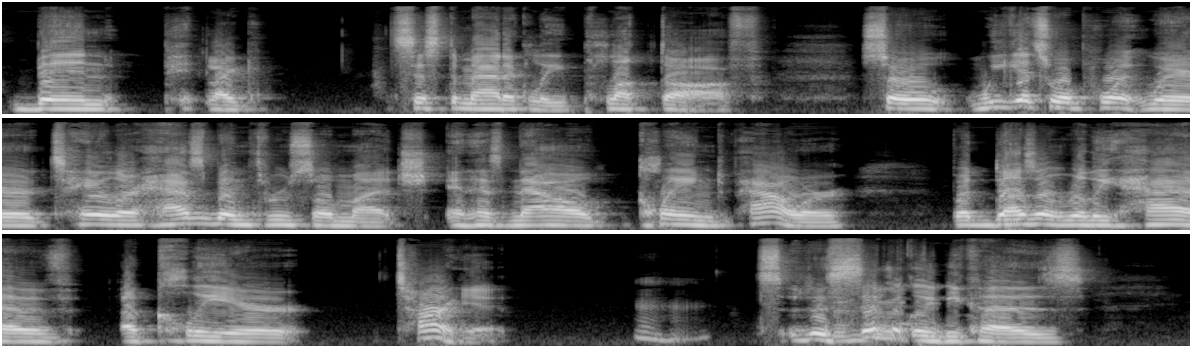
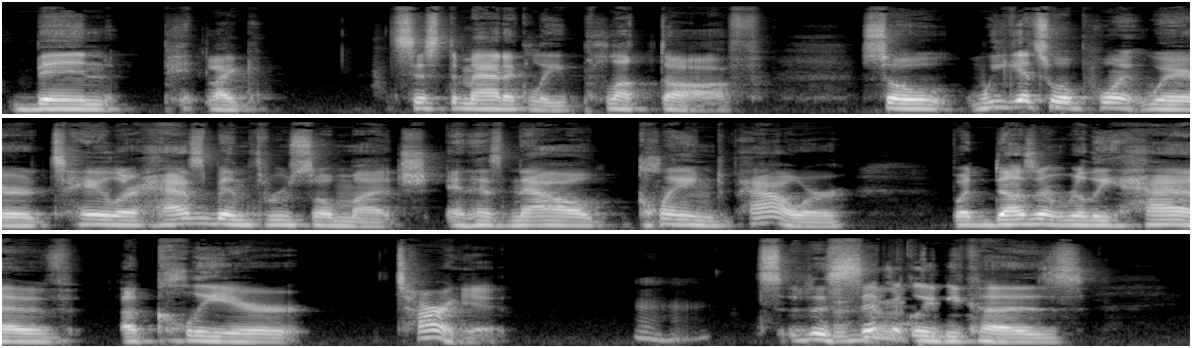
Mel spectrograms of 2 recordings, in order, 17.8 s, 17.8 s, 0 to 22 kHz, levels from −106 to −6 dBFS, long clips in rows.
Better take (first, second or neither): second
